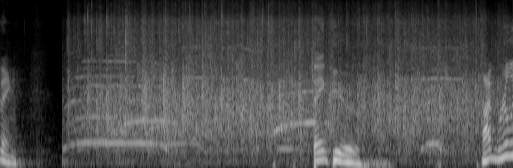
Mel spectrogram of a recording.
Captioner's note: applause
